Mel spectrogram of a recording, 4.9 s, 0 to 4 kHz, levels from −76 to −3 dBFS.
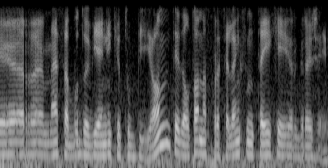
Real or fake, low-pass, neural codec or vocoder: fake; 3.6 kHz; vocoder, 22.05 kHz, 80 mel bands, WaveNeXt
